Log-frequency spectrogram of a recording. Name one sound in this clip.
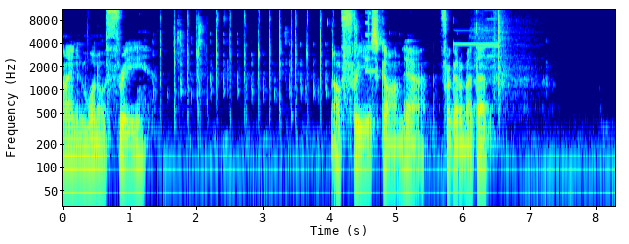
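Keypad buttons beep as they are pressed.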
